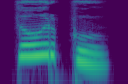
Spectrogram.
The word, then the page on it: ತೋರ್ಪು: kannada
